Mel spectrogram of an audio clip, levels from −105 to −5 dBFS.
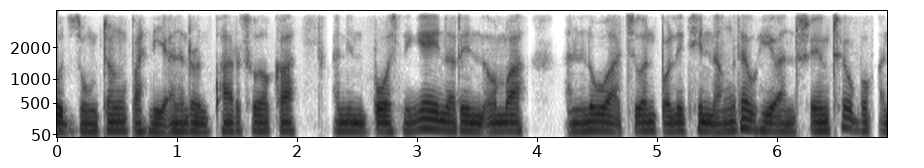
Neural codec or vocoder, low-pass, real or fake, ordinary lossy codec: codec, 16 kHz, 2 kbps, X-Codec, HuBERT features, trained on LibriSpeech; 3.6 kHz; fake; none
